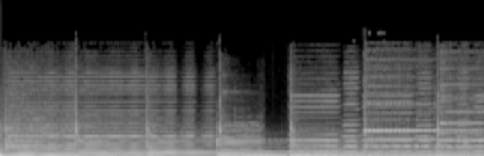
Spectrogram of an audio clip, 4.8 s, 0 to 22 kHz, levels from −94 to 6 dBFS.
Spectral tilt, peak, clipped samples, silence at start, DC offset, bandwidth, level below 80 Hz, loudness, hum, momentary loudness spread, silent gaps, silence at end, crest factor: -5 dB/octave; -8 dBFS; under 0.1%; 0 s; under 0.1%; 16 kHz; -30 dBFS; -23 LUFS; none; 3 LU; none; 0 s; 14 dB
